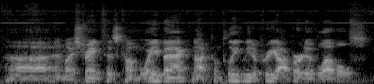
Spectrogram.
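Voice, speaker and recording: A man talks at a moderate pace with fairly even intonation. The room echo is audible. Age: 70s. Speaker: patient. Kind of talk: testimony. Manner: halting.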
